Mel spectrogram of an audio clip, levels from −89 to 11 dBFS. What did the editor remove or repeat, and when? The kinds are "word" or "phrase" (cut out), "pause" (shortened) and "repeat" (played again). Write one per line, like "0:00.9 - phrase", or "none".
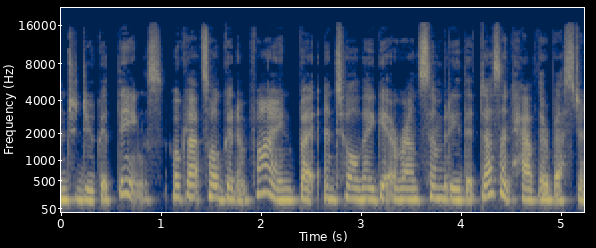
0:01.2 - word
